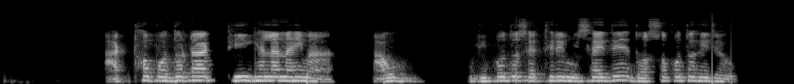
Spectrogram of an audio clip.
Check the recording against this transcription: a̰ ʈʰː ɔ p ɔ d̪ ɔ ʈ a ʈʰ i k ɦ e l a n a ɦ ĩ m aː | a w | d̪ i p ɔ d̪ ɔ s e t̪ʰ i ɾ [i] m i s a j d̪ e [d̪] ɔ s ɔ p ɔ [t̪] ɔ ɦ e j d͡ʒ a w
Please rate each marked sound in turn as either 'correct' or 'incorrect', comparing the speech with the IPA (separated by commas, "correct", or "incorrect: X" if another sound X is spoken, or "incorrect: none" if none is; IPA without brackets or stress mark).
incorrect: e, correct, incorrect: d̪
